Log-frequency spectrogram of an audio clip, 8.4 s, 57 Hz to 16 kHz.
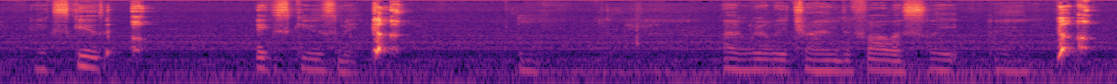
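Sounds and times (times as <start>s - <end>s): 
speech: 0.4s - 1.1s, 1.9s - 3.0s, 3.9s - 4.2s, 5.4s - 8.2s
hiccups: 7.9s - 8.3s.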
